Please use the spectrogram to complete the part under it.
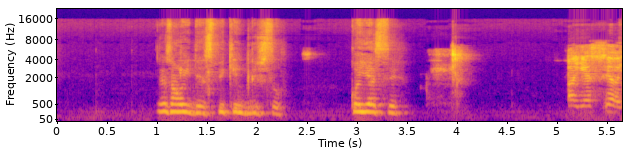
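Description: A woman speaks with animation close to a microphone.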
